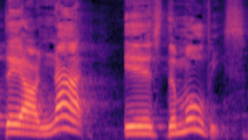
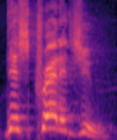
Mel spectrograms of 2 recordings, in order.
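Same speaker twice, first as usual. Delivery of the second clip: ordinary talk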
